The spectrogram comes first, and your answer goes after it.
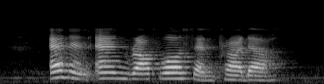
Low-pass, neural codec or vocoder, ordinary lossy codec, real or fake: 5.4 kHz; none; none; real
